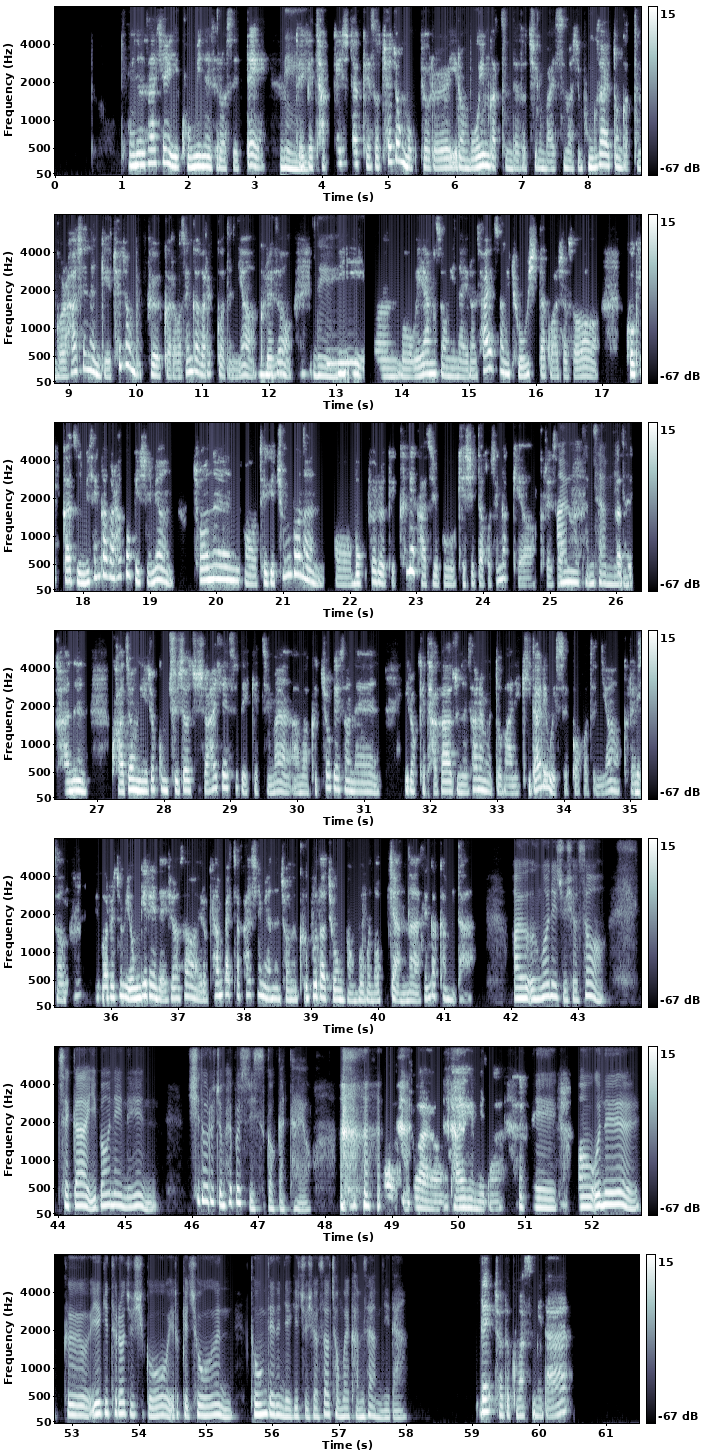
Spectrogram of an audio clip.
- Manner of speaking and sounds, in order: tapping; other background noise; laugh; laugh
- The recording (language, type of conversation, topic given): Korean, advice, 지역사회에 참여해 소속감을 느끼려면 어떻게 해야 하나요?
